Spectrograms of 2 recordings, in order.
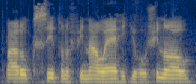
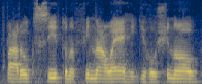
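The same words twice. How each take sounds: The two takes are said the same way.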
